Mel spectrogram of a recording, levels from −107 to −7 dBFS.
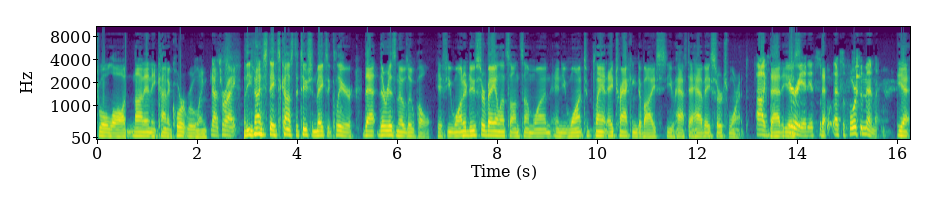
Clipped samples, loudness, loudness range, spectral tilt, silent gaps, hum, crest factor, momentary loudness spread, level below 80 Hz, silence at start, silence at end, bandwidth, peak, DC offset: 0.1%; -14 LUFS; 4 LU; -7 dB/octave; none; none; 14 dB; 9 LU; -44 dBFS; 0 s; 0 s; 9.2 kHz; 0 dBFS; under 0.1%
